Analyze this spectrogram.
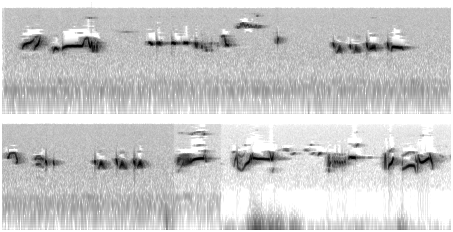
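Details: Varied song from a LeConte's thrasher, short whistled and chattered phrases in quick succession, some warbled, separated by brief pauses over nine seconds.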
